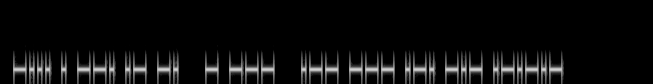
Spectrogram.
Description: Morse code, heard as a keyed tone, about 30 wpm, 700 Hz. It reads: BEGAN TO WORK.
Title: Sentences from Top 1400 Words 30wpm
